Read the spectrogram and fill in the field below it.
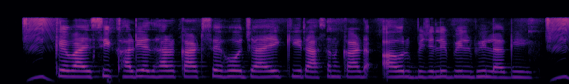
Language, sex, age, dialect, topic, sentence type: Bhojpuri, female, 18-24, Western, banking, question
